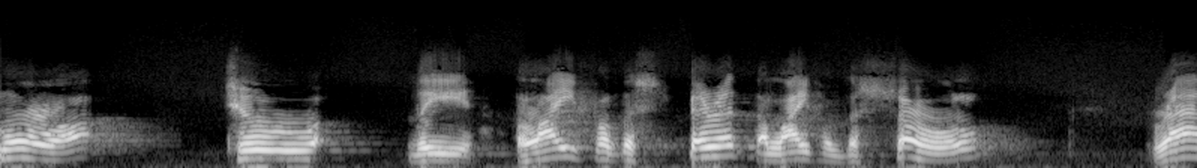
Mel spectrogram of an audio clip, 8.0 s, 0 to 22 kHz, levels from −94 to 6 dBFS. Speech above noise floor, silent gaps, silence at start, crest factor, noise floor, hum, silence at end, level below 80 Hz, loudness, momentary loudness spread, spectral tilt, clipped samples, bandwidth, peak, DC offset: 53 dB; none; 0 s; 12 dB; -65 dBFS; none; 0 s; -56 dBFS; -13 LUFS; 12 LU; -8.5 dB/octave; under 0.1%; 5.2 kHz; -2 dBFS; under 0.1%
